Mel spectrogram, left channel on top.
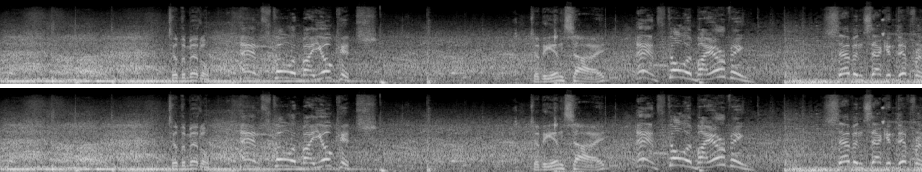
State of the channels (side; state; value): both; identical; correlation 1.00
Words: To the middle. And stolen by Jokic. To the inside. And stolen by Irving. 7-second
